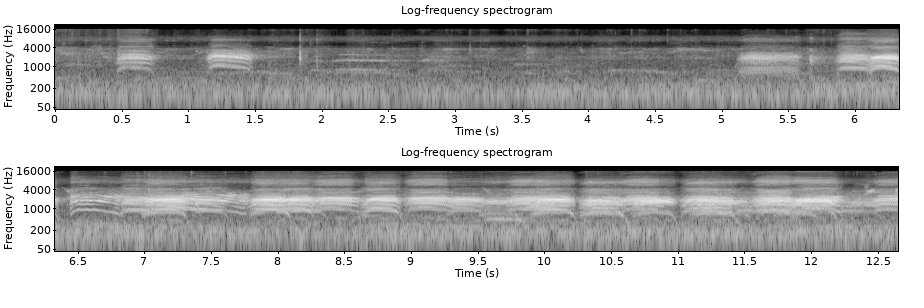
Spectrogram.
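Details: Crows fighting over food: two isolated harsh caws, a pause, then a dense run of loud overlapping caws from several birds, repeated roughly every half second with little break.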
